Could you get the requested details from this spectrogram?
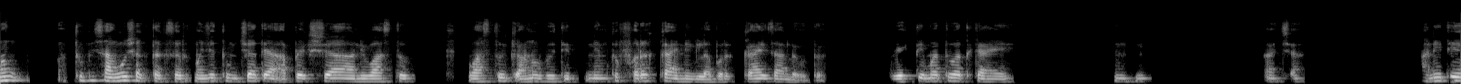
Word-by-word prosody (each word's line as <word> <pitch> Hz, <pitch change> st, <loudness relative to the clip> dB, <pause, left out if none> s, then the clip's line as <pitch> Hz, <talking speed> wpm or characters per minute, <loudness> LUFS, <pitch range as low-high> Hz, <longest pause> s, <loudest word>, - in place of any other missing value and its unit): मग 185 Hz, 0 st, +3 dB, 0.6 s
तुम्ही 185 Hz, 0 st, -3 dB
सांगू 175 Hz, 0 st, +5 dB
शकता 155 Hz, -4 st, +1 dB
का 140 Hz, -, -8 dB
सर, 140 Hz, 0 st, +1 dB
म्हणजे 140 Hz, +2 st, +2 dB
तुमच्या 150 Hz, +1 st, +2 dB
त्या 150 Hz, -, +6 dB
अपेक्षा 145 Hz, 0 st, +3 dB
आणि 140 Hz, 0 st, +1 dB
वास्तव 135 Hz, +1 st, 0 dB, 0.7 s
वास्तविक 135 Hz, +3 st, 0 dB
अनुभूतीत 135 Hz, 0 st, -1 dB
नेमकं 145 Hz, +2 st, -2 dB
फरक 155 Hz, 0 st, +1 dB
काय 145 Hz, -2 st, +3 dB
निघाला 125 Hz, -2 st, 0 dB
बरं? 130 Hz, -, -1 dB, 0.2 s
काय 140 Hz, +1 st, +3 dB
झालं 130 Hz, -, -3 dB
होतं? 65 Hz, -, -9 dB, 0.7 s
व्यक्तिमत्वात 150 Hz, +3 st, +2 dB
काय 130 Hz, -3 st, -1 dB, 1.1 s
हं, 145 Hz, -1 st, -4 dB
हं. 140 Hz, 0 st, -8 dB, 1.1 s
अच्छा. 140 Hz, 0 st, -9 dB, 1.2 s
आणि 160 Hz, +4 st, 0 dB
ते 175 Hz, -1 st, +7 dB
140 Hz, 120 wpm, -22 LUFS, 135-150 Hz, 1.2 s, ते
